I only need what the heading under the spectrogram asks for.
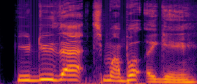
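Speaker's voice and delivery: loud English accent, pitched very high. Repeating a line after being asked to do it: english accent. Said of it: "Do the English accent".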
